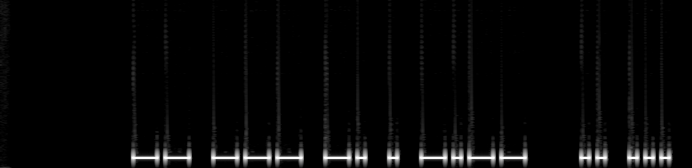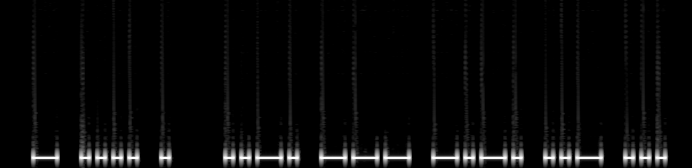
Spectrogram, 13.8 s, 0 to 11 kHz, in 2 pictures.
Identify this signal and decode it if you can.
Morse code, heard as a keyed tone, about 16 wpm, 700 Hz. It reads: MONEY IS THE FOCUS
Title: Sentences from Top 1000 Words - Review Part 4 - 15wpm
